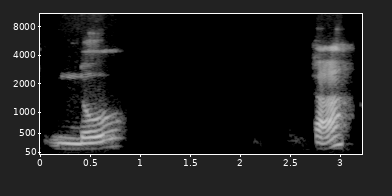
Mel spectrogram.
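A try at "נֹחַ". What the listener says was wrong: Noach. Le chet ici, ça fait ch. Noach.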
